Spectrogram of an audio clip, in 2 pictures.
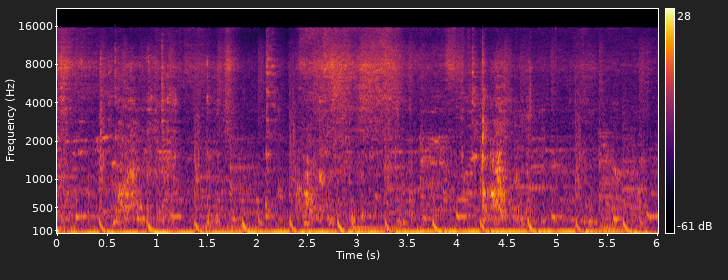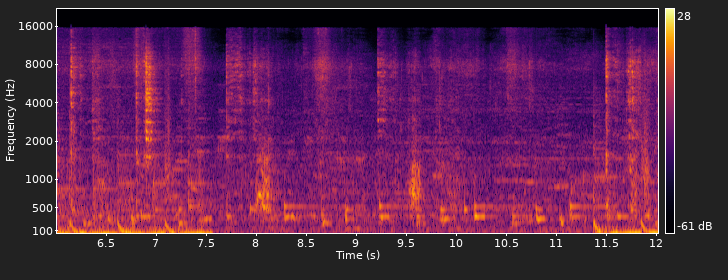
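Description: Metal ladle stirring goat intestine pieces through fried onions in an aluminium pot, with irregular scrapes and knocks against the pot and a light sizzle of the hot oil.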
